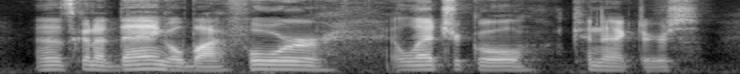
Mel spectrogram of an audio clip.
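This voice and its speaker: Over a quiet background, a man talks at medium pitch in a bright, sharp tone with ordinary pitch variation. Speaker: car DIY hobbyist. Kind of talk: tutorial. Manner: slow; casual, hesitant with fillers.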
